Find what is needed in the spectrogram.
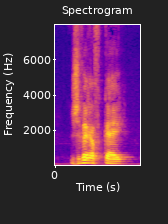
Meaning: a glacial erratic, a boulder that has been transported by a glacier
- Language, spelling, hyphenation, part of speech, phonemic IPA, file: Dutch, zwerfkei, zwerf‧kei, noun, /ˈzʋɛrf.kɛi̯/, Nl-zwerfkei.ogg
